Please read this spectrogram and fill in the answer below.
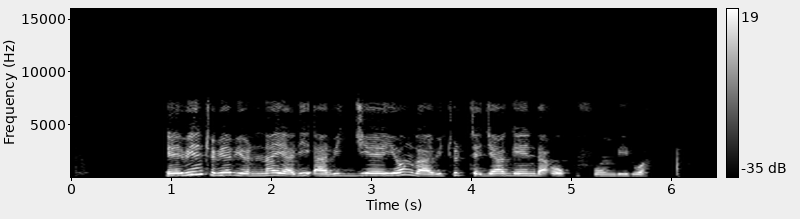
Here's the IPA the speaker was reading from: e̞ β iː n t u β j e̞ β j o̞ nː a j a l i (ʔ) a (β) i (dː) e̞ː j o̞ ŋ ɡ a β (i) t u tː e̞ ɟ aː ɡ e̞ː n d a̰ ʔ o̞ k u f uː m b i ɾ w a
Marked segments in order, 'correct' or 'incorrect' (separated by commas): correct, correct, incorrect, correct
